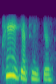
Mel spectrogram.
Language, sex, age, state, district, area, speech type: Urdu, female, 18-30, Delhi, Central Delhi, urban, conversation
